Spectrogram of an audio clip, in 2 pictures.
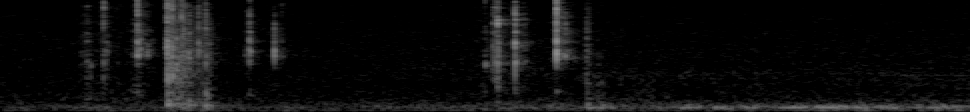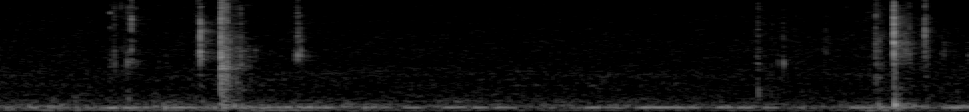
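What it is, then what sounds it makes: Soap bar being carved. A utility knife cuts and scrapes slices from the face of a small, solid, orange translucent soap bar held in the fingers. Short, crisp, bright clicks and snaps come in quick clusters and stop dead, over a steady low hum.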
